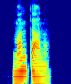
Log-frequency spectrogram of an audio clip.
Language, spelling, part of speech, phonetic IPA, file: Russian, Монтана, proper noun, [mɐnˈtanə], Ru-Монтана.ogg
- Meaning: Montana (a state in the Mountain West region of the United States, formerly a territory)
